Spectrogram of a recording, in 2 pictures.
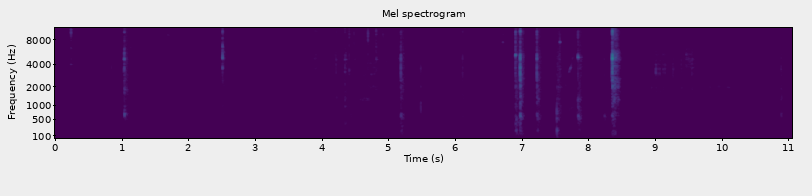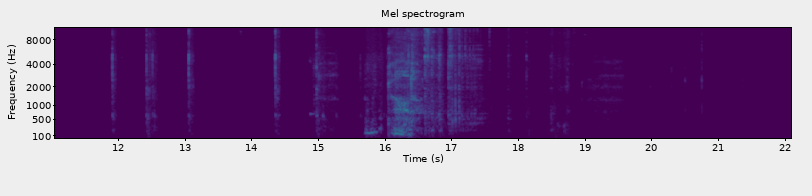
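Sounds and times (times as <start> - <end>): faint clicks and taps of small tools: 0.0 - 1.3, 2.4 - 2.7, 3.8 - 9.8, 10.7 - 13.4, 14.2 - 15.5, 16.6 - 19.0, 19.6 - 21.6.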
